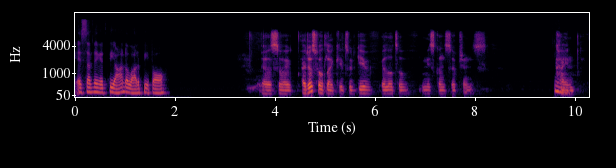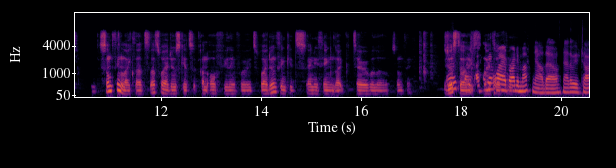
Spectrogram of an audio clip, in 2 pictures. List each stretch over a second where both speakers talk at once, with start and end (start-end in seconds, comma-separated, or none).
17.7-19.2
